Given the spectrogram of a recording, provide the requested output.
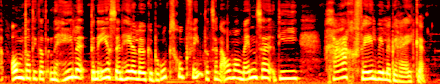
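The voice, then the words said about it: Swiss accent speaking Dutch. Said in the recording (Dutch): “ik hoor een accent, dat klopt. Ze is geboren in Zürich, Zwitserland.”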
